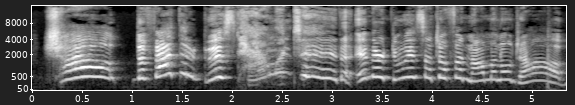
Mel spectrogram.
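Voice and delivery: very high squealed praise; high-pitched fan rave; gushing. Real, not acted. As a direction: gush in a squeal, easing down at the end. Gushing over the young actors.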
